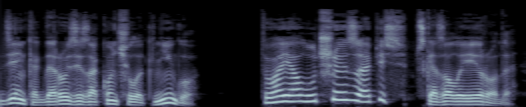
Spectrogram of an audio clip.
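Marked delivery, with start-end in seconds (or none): 2.6-4.1 higher, drawn-out, admiring woman's voice; high-pitched character line, unhurried; Rhoda's praise. A narrator's reading. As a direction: praise her slowly in a lifted voice. Narrator voices Rhoda praising Rosie.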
